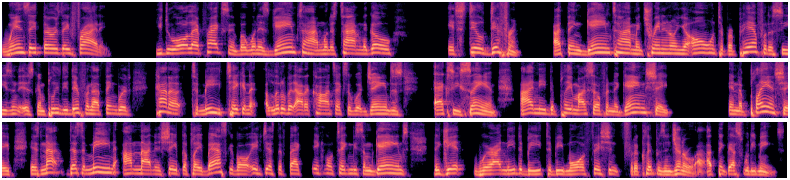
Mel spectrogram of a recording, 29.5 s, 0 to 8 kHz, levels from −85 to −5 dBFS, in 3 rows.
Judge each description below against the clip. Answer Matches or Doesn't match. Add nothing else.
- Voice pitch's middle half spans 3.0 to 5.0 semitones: Matches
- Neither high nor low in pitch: Matches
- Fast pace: Matches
